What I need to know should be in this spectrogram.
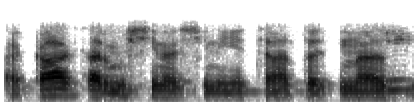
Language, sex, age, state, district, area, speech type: Kashmiri, male, 18-30, Jammu and Kashmir, Baramulla, rural, conversation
